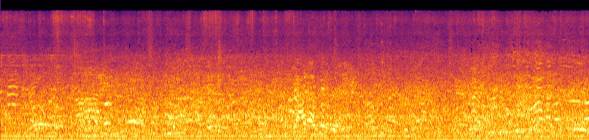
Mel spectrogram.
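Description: A large crowd chatters outdoors, many voices blending together.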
